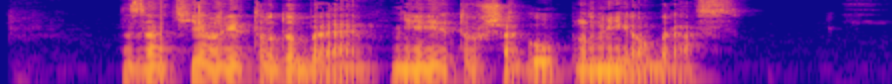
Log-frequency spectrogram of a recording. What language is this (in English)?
Slovak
